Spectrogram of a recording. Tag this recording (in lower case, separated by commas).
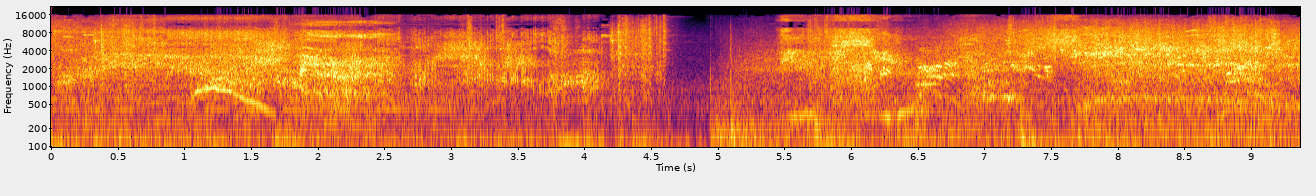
fusillade, speech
